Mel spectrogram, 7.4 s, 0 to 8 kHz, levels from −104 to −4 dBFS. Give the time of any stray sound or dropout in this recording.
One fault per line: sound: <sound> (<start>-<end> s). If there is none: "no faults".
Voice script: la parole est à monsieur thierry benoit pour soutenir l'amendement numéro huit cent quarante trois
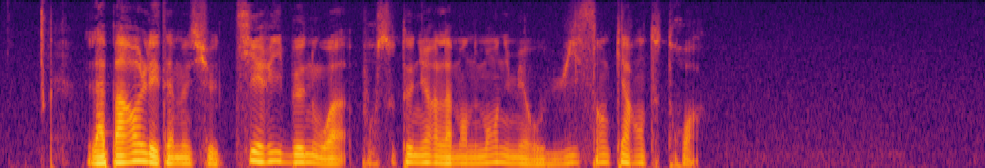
no faults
